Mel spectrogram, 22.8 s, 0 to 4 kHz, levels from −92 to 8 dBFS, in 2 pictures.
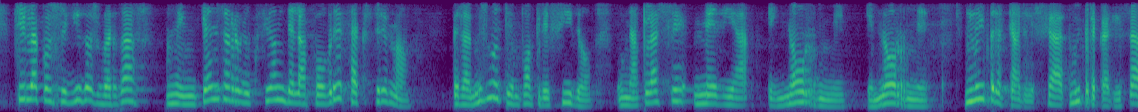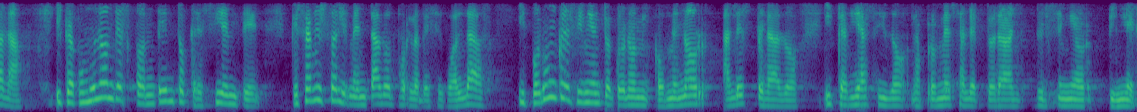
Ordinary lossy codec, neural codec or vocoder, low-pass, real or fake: none; codec, 44.1 kHz, 2.6 kbps, SNAC; 3.6 kHz; fake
